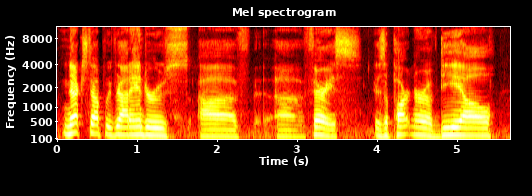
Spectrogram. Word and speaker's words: Pharies: It's pronounced differently than it's spelled. It's pronounced Pharies. Pharies, like Tim Yes. Ferriss. Yeah, Okay. as in Ferris wheel, correct.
